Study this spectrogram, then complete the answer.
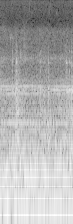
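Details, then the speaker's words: Disassembled machine spindle turned by hand: faint, irregular light ticks a few times a second, sounding better when turned quickly; owner suspects flat spots in the bearings, and there is some play along the quill line; not confirmed. "I just want an opinion on but with the bearings of facts which I think there was some flat spots is I turn sounds better when I turn it quickly but the sound seems to be coming from this"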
